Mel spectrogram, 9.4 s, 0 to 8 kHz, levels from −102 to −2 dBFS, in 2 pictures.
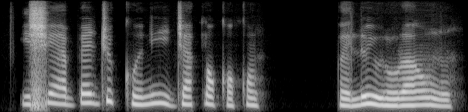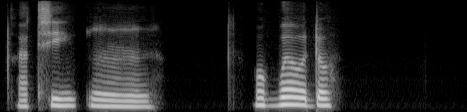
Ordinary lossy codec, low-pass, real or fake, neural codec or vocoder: none; none; fake; codec, 16 kHz, 0.8 kbps, ZipCodec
